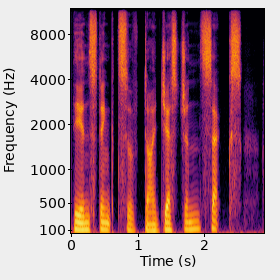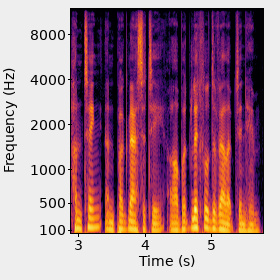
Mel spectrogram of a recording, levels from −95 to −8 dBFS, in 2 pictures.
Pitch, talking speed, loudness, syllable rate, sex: 105 Hz, 145 wpm, -21 LUFS, 5.0 syllables/s, male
